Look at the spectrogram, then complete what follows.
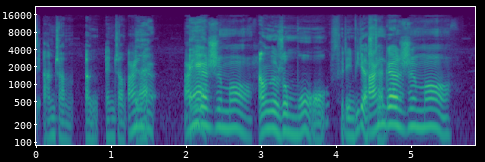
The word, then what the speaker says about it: Engagement: Engagement. Das E wird wie ein A ausgesprochen.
